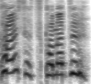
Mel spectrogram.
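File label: healed, Japanese; azami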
